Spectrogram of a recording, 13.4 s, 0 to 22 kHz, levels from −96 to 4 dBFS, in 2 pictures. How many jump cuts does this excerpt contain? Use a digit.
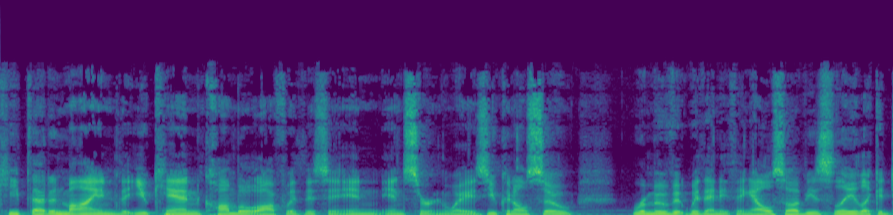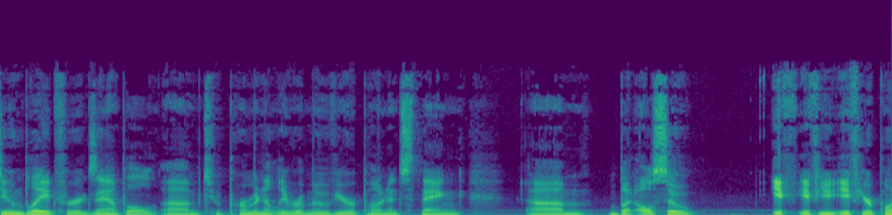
0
